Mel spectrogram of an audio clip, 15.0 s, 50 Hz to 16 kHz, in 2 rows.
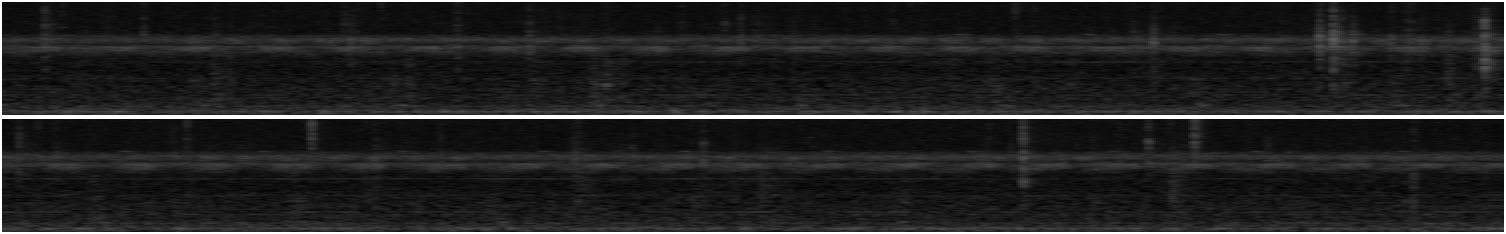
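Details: Countryside insects calling at midnight near Yurihama, Tottori, Japan, at the end of summer in September 2020. An unbroken shrill high trill fills the recording, with a faint low hum and scattered soft crackles of a wood fire in a stove.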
